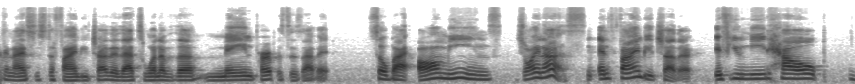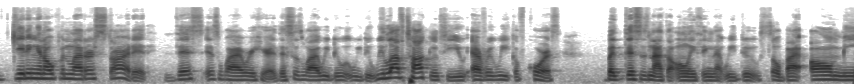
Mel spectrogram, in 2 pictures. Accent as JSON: {"language": "English", "town": "New Orleans", "region": "Louisiana", "country": "United States", "moved": "as an adult", "said": "I'm from New Orleans, so everything is north for me"}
